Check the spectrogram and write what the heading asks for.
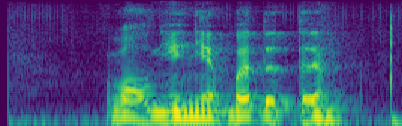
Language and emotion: Russian, neutral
